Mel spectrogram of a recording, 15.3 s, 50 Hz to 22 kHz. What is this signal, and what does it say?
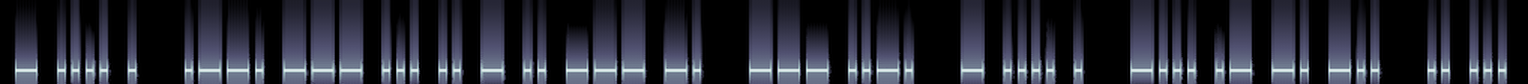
Morse code, heard as a keyed tone, about 17 wpm, 700 Hz. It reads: THE POSITION OF THE BAND IS
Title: Sentences from Top 1600 Words 17wpm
